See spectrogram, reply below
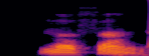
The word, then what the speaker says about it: mofongo: M-O-F-O-N-G-O. – Mofongo.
